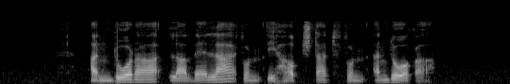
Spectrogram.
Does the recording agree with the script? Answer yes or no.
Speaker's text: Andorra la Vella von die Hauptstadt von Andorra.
yes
